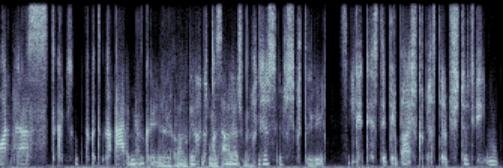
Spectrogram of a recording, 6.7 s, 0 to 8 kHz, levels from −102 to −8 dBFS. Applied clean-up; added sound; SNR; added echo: neural diffusion model UNIVERSE++.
